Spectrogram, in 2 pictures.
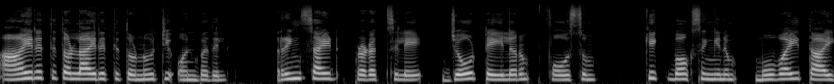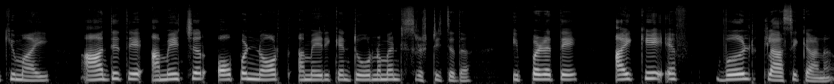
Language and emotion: Malayalam, neutral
